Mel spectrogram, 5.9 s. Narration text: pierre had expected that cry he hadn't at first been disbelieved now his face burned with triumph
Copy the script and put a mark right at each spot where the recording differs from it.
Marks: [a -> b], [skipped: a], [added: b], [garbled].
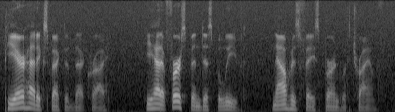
pierre had expected that cry he [hadn't -> had] at first been disbelieved now his face burned with triumph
